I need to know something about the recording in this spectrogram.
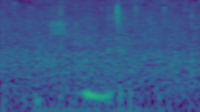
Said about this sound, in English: Enjoy the rain sounds.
